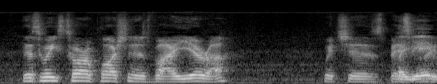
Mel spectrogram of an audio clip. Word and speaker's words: Vayeira: This week's Torah portion is Vayeira, which is basically... Vayeira.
